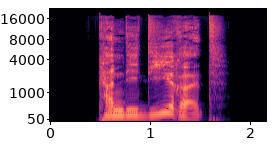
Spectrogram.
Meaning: second-person plural subjunctive I of kandidieren
- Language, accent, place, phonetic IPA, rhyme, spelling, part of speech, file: German, Germany, Berlin, [kandiˈdiːʁət], -iːʁət, kandidieret, verb, De-kandidieret.ogg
